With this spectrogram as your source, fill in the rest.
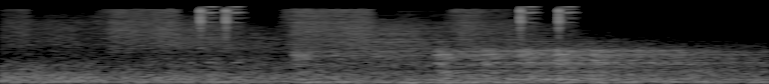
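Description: A game menu gives short soft clicks.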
